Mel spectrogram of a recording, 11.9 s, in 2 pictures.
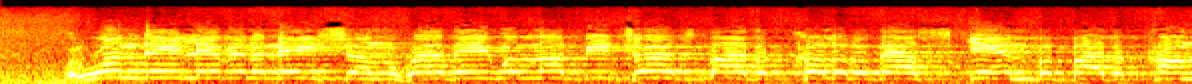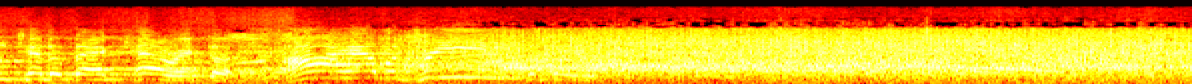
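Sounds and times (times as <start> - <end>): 
speech: 0.3 - 9.0
audience applause after speech: 7.4 - 11.9.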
